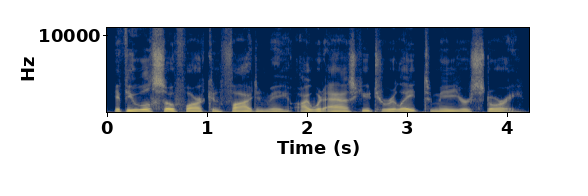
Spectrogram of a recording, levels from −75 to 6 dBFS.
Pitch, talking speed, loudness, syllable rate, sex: 110 Hz, 255 wpm, -17 LUFS, 5.8 syllables/s, male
